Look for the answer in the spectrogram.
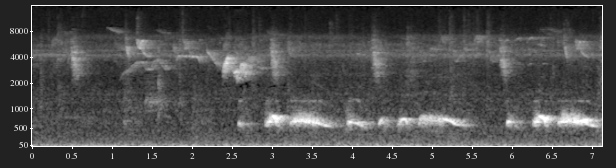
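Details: Spotted dove giving a six-note cooing call of the 'hậu 3' style: low, hollow coos in a quick broken run from about two and a half seconds on, over thin high chirps of other small birds.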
